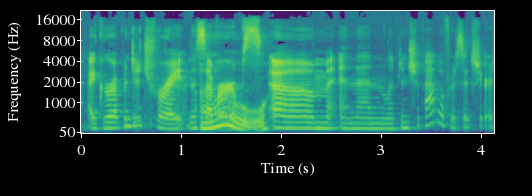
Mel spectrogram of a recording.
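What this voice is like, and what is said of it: Midwestern American accent. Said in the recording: “you're from the Midwest ... you couldn't already tell by my voice”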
